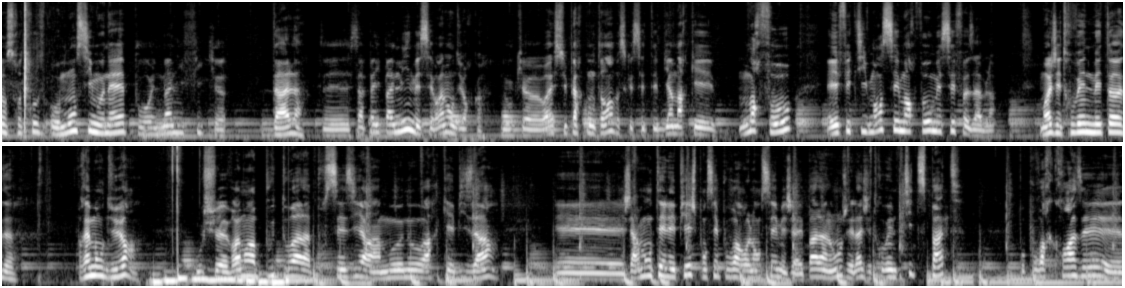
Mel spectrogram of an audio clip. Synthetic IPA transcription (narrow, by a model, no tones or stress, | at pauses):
ɔ̃səʁət̪χuvomɔ̃simɔnɛpuʁynmaɲifik | d̪alsɛsapɛjpad̪minmɛsɛvʁɛmɑ̃d̪yʁkwad̪ɔ̃køwɛsypɛʁkɔ̃t̪ɑ̃paʁsə̥kəset̪ɛbjɛ̃maʁkʲe | mɔʁfoeːfɛk̚t̪ivmɑ̃sɛmɔʁfomɛsɛføzablɛ̃ | mwaʒet̪χuveynmet̪ɔd̪ | vʁɛmɑ̃d̪yʁ | uʃɛvʁɛmɑ̃ɛ̃bud̪əd̪walapuʁseziʁɛ̃mɔnoaʁkʲebizaʁ | e | ʒeʁəmɔ̃t̪elepjeʒəpɑ̃sɛpuvwaʁːəlɑ̃semɛʒavɛpalalɔ̃ʒelaʒet̪χuveynpət̪it̪spat̪ | puʁpuvwaʁkχwazee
